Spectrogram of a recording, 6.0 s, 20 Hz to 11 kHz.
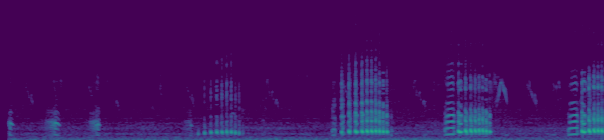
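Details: Sandhill crane calls heard at an osprey nest in Charlo on May 14, 2019, at 6:30 pm: short, harsh, pulsed rattling bursts repeated irregularly and growing louder, with faint high slurred whistles from other birds between them.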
